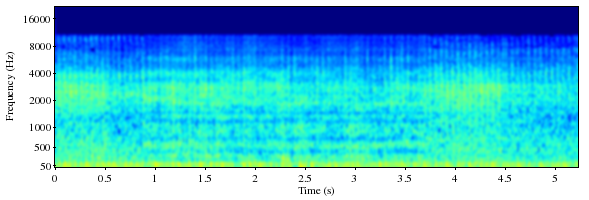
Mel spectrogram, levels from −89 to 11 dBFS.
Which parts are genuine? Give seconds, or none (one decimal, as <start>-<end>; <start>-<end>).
0.0-0.9; 3.7-5.2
